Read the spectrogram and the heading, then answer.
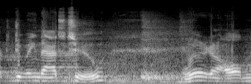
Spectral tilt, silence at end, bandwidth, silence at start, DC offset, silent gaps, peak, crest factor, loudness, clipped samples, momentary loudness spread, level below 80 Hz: -4.5 dB/octave; 0 s; 15 kHz; 0 s; 2%; none; 0 dBFS; 10 dB; -10 LUFS; 0.4%; 8 LU; -40 dBFS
